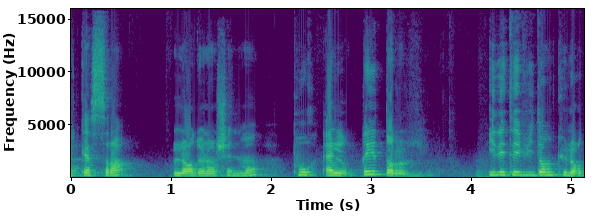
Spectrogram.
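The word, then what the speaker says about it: القطر: On voit ici dans ce paragraphe que l'imam Ibn al-Jazari a fait le choix de prononcer de manière emphatique le ra dans misr. Misr. Et a choisi de prononcer le ra ici de manière amincie dans le mot al-qitr.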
